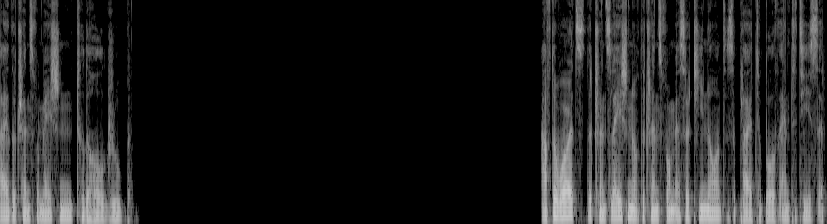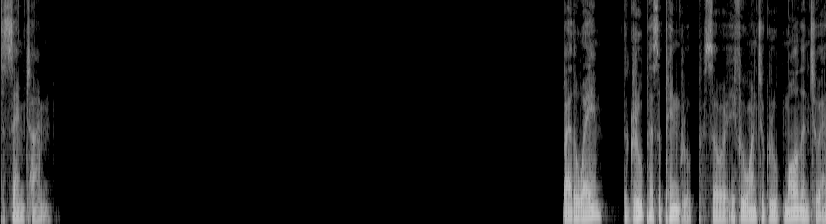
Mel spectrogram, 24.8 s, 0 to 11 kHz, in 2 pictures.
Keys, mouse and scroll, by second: 2.1 Delete, 3.0-5.6 drag, 5.7-10.1 shift+drag, 10.8 click, 11.5-13.8 shift+middle drag, 15.4-17.6 middle drag, 17.4 scroll up 1, 17.6 right click, 17.8-19.3 middle drag, 18.5-19.2 scroll down 2, 19.3-23.1 drag, 23.1-24.8 middle drag.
